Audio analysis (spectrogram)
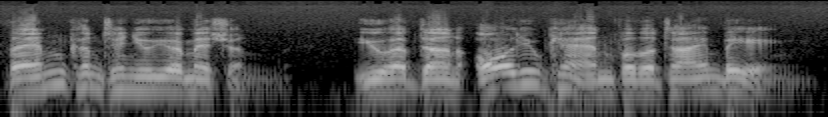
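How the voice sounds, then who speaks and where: American male narrator for vintage military training film: authoritative, clearly enunciated, mid-pitched with lively intonation. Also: moderate pace, muffled recording.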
